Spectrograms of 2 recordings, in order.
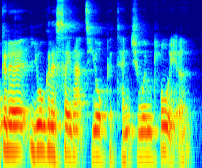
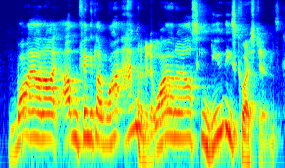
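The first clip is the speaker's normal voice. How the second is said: incredulous high thought; 9 semitones higher, faster than usual. Retold or imitated. Baffled thoughts about interviewer.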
